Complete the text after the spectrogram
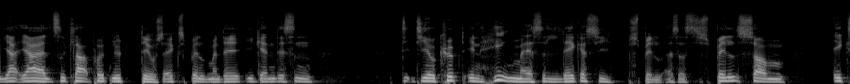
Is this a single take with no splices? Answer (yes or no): yes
